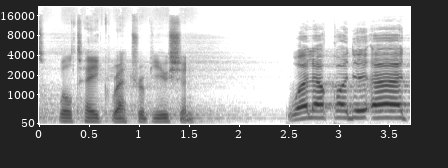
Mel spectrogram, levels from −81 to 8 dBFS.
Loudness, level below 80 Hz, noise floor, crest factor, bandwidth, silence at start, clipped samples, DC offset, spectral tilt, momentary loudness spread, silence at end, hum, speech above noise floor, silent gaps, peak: -19 LUFS; -64 dBFS; -60 dBFS; 18 dB; over 20 kHz; 0 s; under 0.1%; under 0.1%; -3.5 dB/octave; 11 LU; 0 s; none; 41 dB; none; -2 dBFS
